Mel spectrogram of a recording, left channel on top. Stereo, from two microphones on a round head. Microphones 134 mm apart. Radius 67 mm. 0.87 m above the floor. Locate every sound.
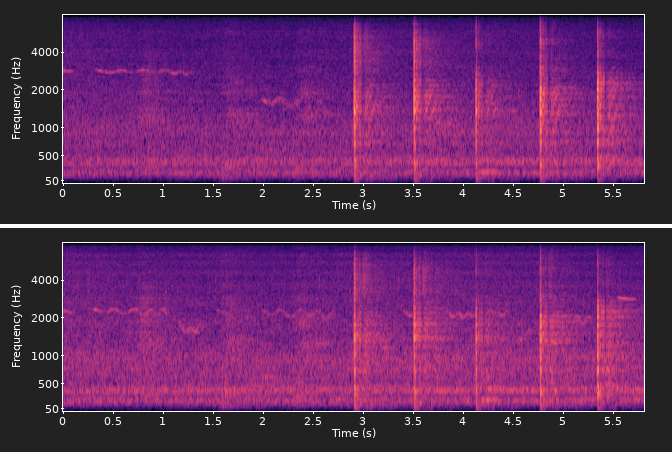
0.0 s an insect: 80° right, 8.5 m
2.9 s hammering: 30° left (ahead or behind), 1.8 m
